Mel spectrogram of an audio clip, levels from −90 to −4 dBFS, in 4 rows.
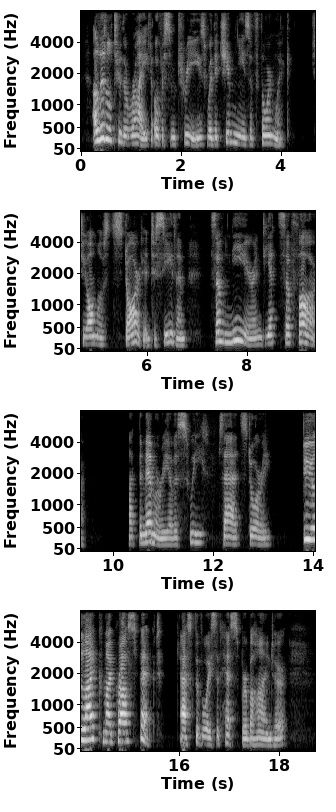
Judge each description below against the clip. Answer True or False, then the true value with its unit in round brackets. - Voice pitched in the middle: True (170 Hz)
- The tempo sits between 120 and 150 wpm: True (145 wpm)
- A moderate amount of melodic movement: False (5.7 semitones)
